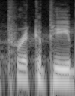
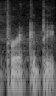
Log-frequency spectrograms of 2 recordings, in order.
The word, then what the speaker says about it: pericope: googling the word pericope it's spelled exactly the way it sounds it means a group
